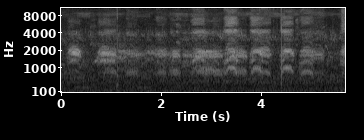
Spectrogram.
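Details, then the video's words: A crow caws over and over, hoarse nasal calls roughly twice a second, with a couple of sharp clicks between them. "Crow | The amazing birds natural crow sound | کوے | کوے کی خوبصورت اواز"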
